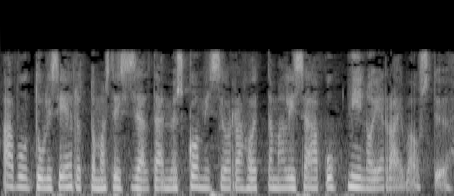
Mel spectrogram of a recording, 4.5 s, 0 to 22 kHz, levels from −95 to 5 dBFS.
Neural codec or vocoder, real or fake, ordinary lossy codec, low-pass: none; real; none; 7.2 kHz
